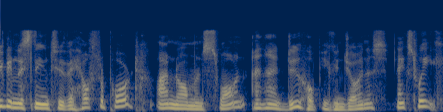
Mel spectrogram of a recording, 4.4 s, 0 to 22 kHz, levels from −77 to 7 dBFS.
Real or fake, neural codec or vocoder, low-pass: real; none; 7.2 kHz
